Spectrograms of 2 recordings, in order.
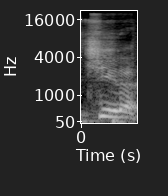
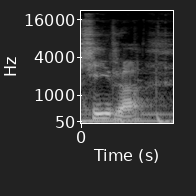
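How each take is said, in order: First: The name begins with a sound other than K. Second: The name begins with a hard K sound. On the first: This is the town's actual name. "but it is Chira town" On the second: This is how it would be said from Kenya. "from Kenya, I can call it Kira, you know, K I R A"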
